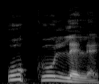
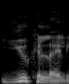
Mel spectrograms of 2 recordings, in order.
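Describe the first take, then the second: First: It is said with the Hawaiian-style pronunciation. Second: It is said with the common anglicized pronunciation. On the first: The speaker calls it right. "It's an ukulele. ... It's a much nicer sound" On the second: The speaker calls it wrong. "It's not a ukulele"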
